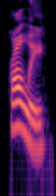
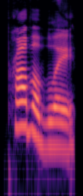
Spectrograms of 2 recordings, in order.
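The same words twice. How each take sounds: First: The B sound is gone entirely. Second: All three syllables are pronounced clearly. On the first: "people drop the B sound entirely and just say the L" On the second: "I tend to pronounce it as three syllables"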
